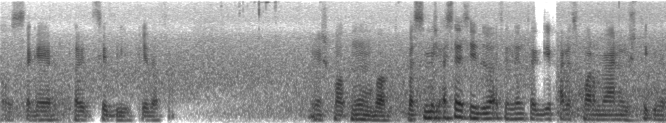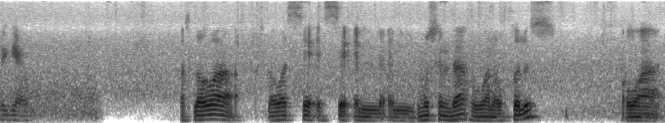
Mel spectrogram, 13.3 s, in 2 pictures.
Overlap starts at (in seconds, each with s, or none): none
